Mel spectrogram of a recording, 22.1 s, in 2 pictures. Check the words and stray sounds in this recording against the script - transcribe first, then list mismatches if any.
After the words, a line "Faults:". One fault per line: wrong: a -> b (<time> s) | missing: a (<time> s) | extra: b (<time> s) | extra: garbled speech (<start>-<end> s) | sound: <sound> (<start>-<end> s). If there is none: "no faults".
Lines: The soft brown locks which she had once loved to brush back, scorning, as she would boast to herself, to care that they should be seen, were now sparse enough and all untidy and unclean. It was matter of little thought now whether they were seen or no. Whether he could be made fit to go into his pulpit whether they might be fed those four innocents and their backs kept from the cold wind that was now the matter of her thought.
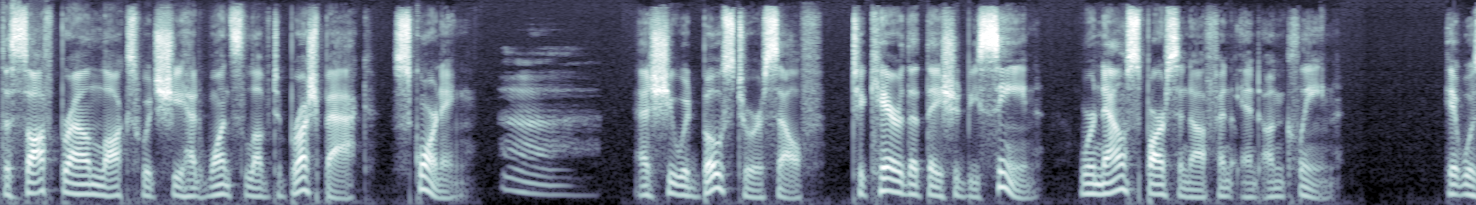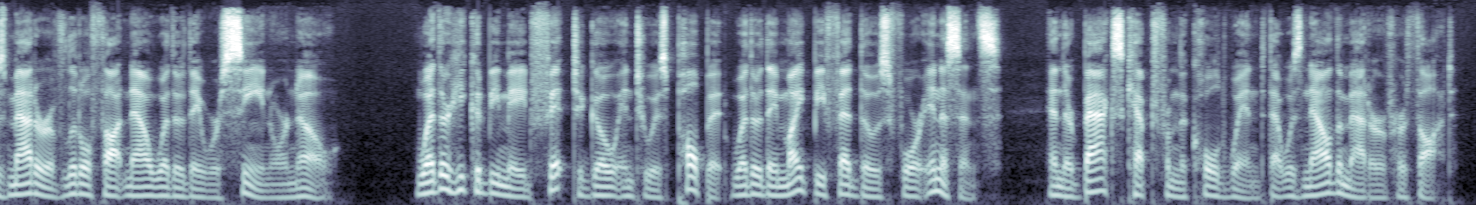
The soft brown locks which she had once loved to brush back, scorning, as she would boast to herself, to care that they should be seen, were now sparse enough and and unclean. It was matter of little thought now whether they were seen or no. Whether he could be made fit to go into his pulpit whether they might be fed those four innocents and their backs kept from the cold wind that was now the matter of her thought.
Faults:
sound: sigh (3.7-4.5 s)
missing: all untidy (9.2 s)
